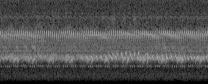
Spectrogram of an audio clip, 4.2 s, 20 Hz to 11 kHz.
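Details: High, shimmering trills of bell crickets and other crickets at Narita in Chiba Prefecture, Japan, taken on a TASCAM Portacapture X8. Many overlapping chirps run continuously, with a quick pulsed chirping rising toward the end.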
